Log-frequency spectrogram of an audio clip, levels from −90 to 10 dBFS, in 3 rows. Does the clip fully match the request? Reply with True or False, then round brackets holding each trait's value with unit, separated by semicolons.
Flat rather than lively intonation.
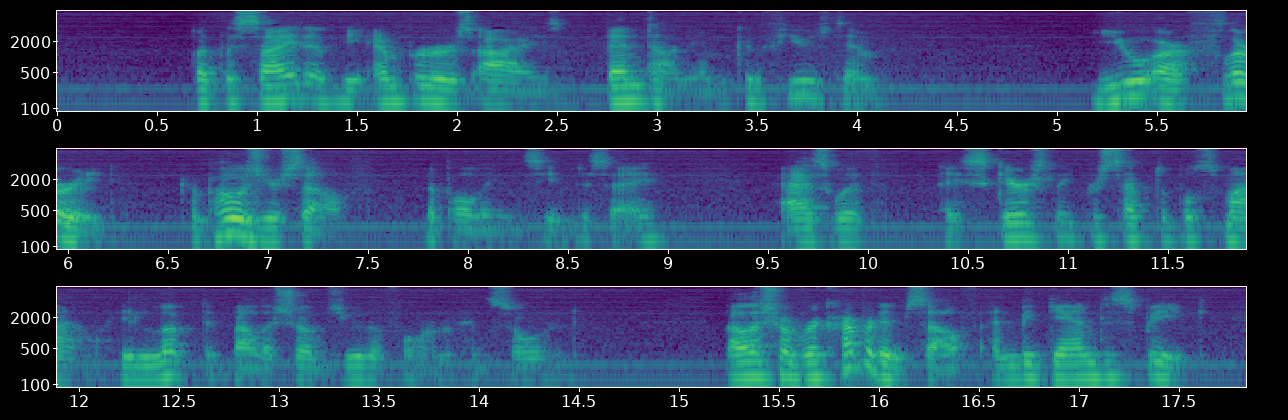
True (2.2 semitones)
